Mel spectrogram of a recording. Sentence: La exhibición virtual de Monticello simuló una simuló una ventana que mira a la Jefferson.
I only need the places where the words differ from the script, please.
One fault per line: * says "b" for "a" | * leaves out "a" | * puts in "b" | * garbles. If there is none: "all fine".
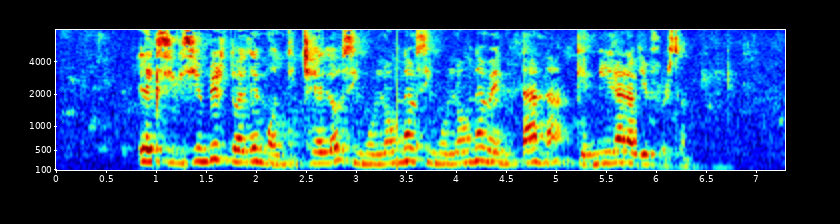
all fine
